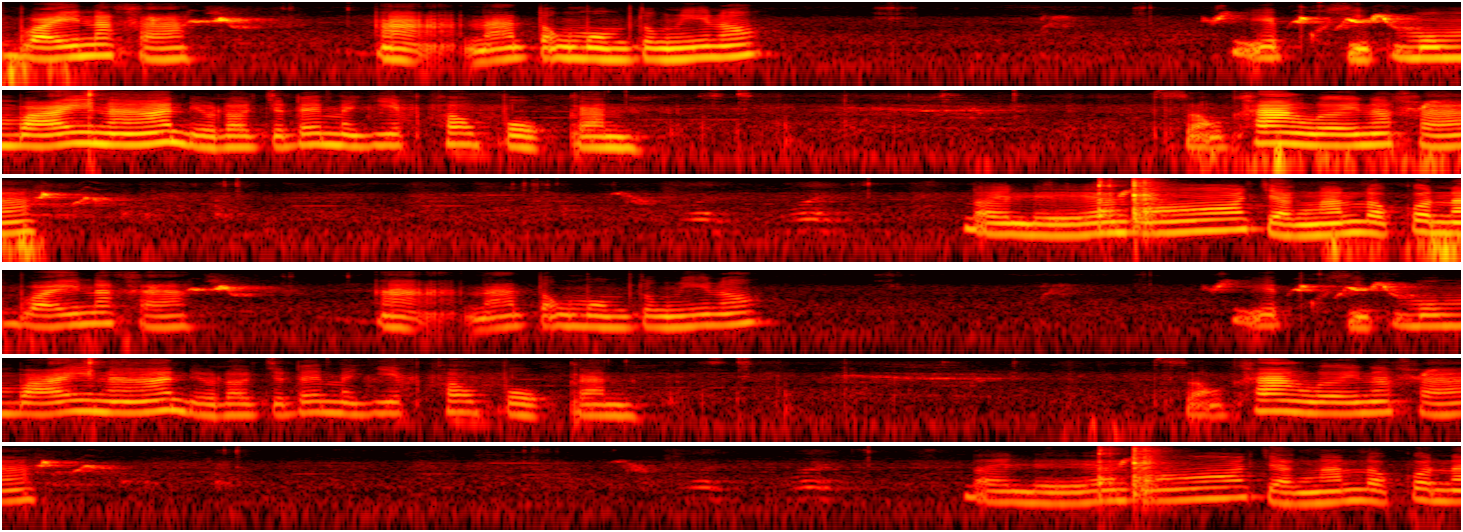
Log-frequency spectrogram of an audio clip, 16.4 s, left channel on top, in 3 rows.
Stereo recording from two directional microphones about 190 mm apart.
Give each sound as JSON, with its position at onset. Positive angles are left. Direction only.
{"t": 0.0, "sound": "speech", "side_deg": 20}
{"t": 4.7, "sound": "speech", "side_deg": 20}
{"t": 9.7, "sound": "speech", "side_deg": 15}
{"t": 14.5, "sound": "speech", "side_deg": 25}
